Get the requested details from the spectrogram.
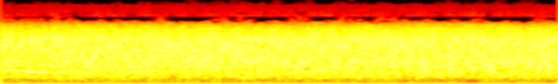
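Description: A steady burst of canned applause, many hands clapping in a dense, even wash of sound that stays loud and constant for a few seconds, with no voices.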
